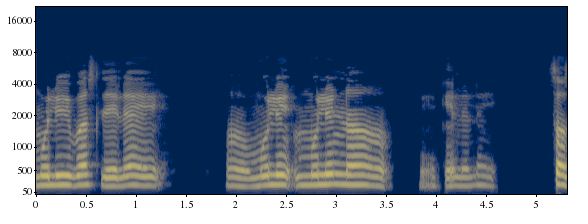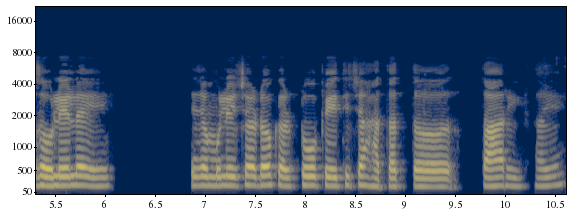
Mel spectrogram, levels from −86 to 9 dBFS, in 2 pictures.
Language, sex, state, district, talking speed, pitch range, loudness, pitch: Marathi, female, Maharashtra, Aurangabad, 95 wpm, 180-200 Hz, -17 LUFS, 190 Hz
